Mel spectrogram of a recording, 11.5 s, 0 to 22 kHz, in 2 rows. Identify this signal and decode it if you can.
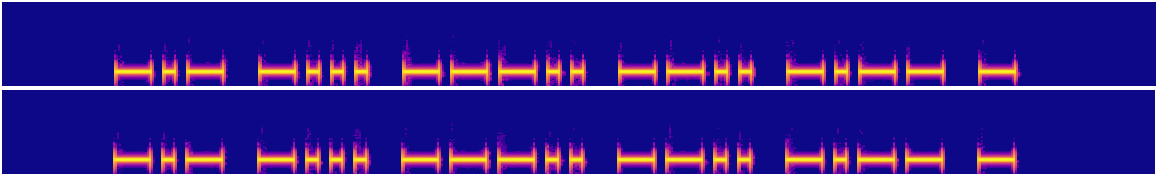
Morse code, heard as a keyed tone, about 20 wpm, 700 Hz. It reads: KB8ZYT KB8ZYT
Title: USA Call Signs - 6 Characters - Repeated 3x - 20wpm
